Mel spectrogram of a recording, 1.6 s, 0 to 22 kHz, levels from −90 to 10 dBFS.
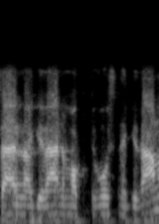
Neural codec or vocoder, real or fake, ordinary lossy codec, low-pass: none; real; Opus, 16 kbps; 7.2 kHz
